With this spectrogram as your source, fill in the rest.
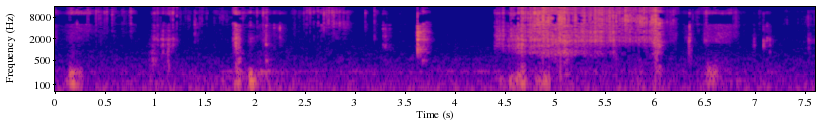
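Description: A utility knife blade scrapes across the grid-scored surface of a solid blue bar of soap, carving it so small cubes and powder break off. Short, bright, crunchy scrapes and crackles come in irregular bursts, then build into one longer, louder sustained crunching scrape before tapering back into lighter scratches.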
